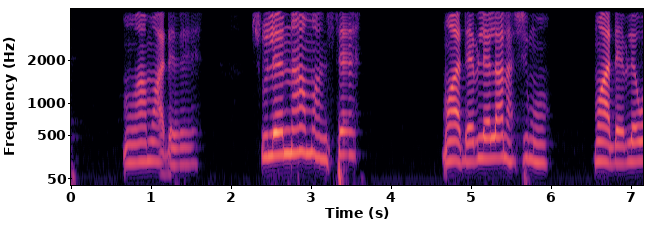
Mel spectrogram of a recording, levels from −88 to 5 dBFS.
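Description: From 1.3 to 4.19 s the speech breaks up with repeated packet loss, giving a robotic sound. Some 27 short holes, the longest 60 ms, are patched by stretching the preceding sound, about a fifth of that span. The steady string of smeared repeats distinguishes it from one isolated dropout. Above it all, nothing passes beyond 4 kHz, which fits a narrowband G.711 call path.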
